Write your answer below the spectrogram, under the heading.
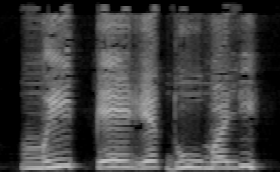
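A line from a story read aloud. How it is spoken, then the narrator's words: Shouting. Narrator (Russian): закричала Лена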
